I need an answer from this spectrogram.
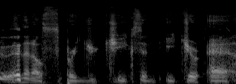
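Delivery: sinister, creepy, breathy horror-movie villain whisper. Redoing a threat told to friends, in a creepy horror-villain voice. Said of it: "You sound like a mix of Freddy Krueger".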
